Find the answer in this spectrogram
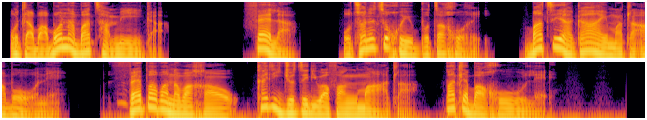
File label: male tswana voice over narrative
